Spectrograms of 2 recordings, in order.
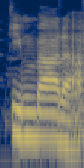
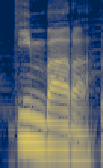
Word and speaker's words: Quimbara: How do you pronounce it? Quimbara? – Kimbara. – Kimbara. You say it. – Kimbara.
